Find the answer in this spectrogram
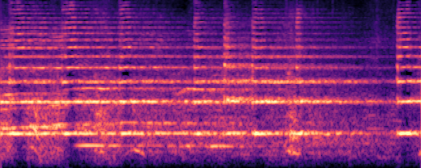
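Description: A handheld air horn blown by a spectator, one long steady note held for several seconds, with a second, lower note sounding briefly in the middle. It drops away just before the end, with sharp knocks or claps over it.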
